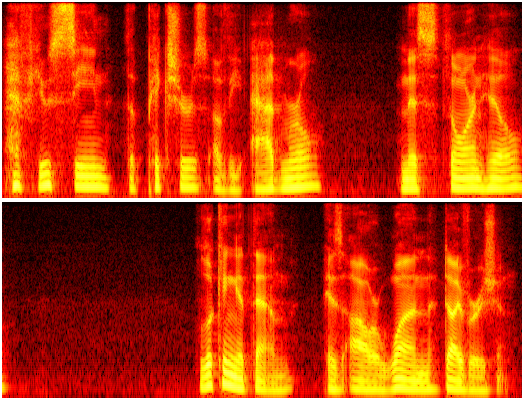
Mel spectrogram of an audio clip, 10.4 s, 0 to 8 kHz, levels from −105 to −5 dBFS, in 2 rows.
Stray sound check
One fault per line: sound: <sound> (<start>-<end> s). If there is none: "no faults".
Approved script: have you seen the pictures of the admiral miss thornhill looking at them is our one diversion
no faults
